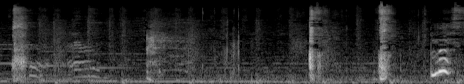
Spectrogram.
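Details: Baby girl sitting up and sneezing; small, sharp sneeze bursts amid light room noise and adult voices saying bless you.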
